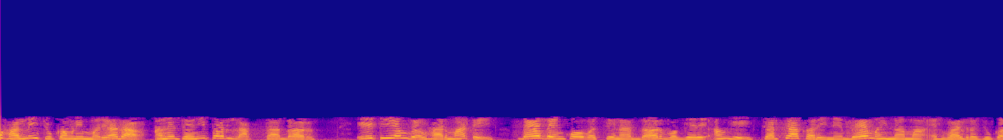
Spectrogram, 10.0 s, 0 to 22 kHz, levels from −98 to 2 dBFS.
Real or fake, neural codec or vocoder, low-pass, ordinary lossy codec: real; none; 3.6 kHz; AAC, 24 kbps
